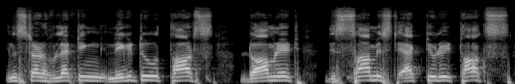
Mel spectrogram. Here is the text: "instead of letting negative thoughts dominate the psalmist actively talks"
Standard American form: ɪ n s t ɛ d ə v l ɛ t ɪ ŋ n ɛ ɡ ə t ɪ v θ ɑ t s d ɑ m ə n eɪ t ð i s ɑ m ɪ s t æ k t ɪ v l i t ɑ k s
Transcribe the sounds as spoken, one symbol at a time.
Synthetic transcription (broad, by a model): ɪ n s t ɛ d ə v l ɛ t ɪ ŋ n ɛ ɡ ə t ɪ v t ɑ t s d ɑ m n eɪ t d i s ɑ m ɪ s t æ k t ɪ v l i t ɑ k s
